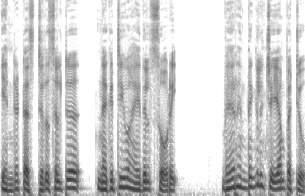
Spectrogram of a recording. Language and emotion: Malayalam, sad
